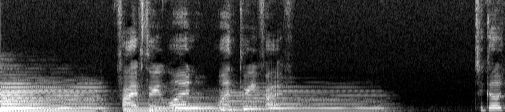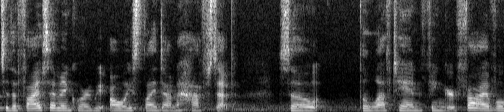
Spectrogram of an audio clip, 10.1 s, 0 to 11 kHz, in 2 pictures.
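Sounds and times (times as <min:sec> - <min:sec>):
piano chord: 0:00.0 - 0:04.0.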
